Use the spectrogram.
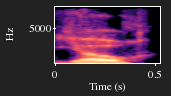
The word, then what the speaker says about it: Yeoh: Is it Yeoh? It's Yeoh. Yeah. Yeoh. Okay. Yep. Yeah, it's Michelle Yeoh.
